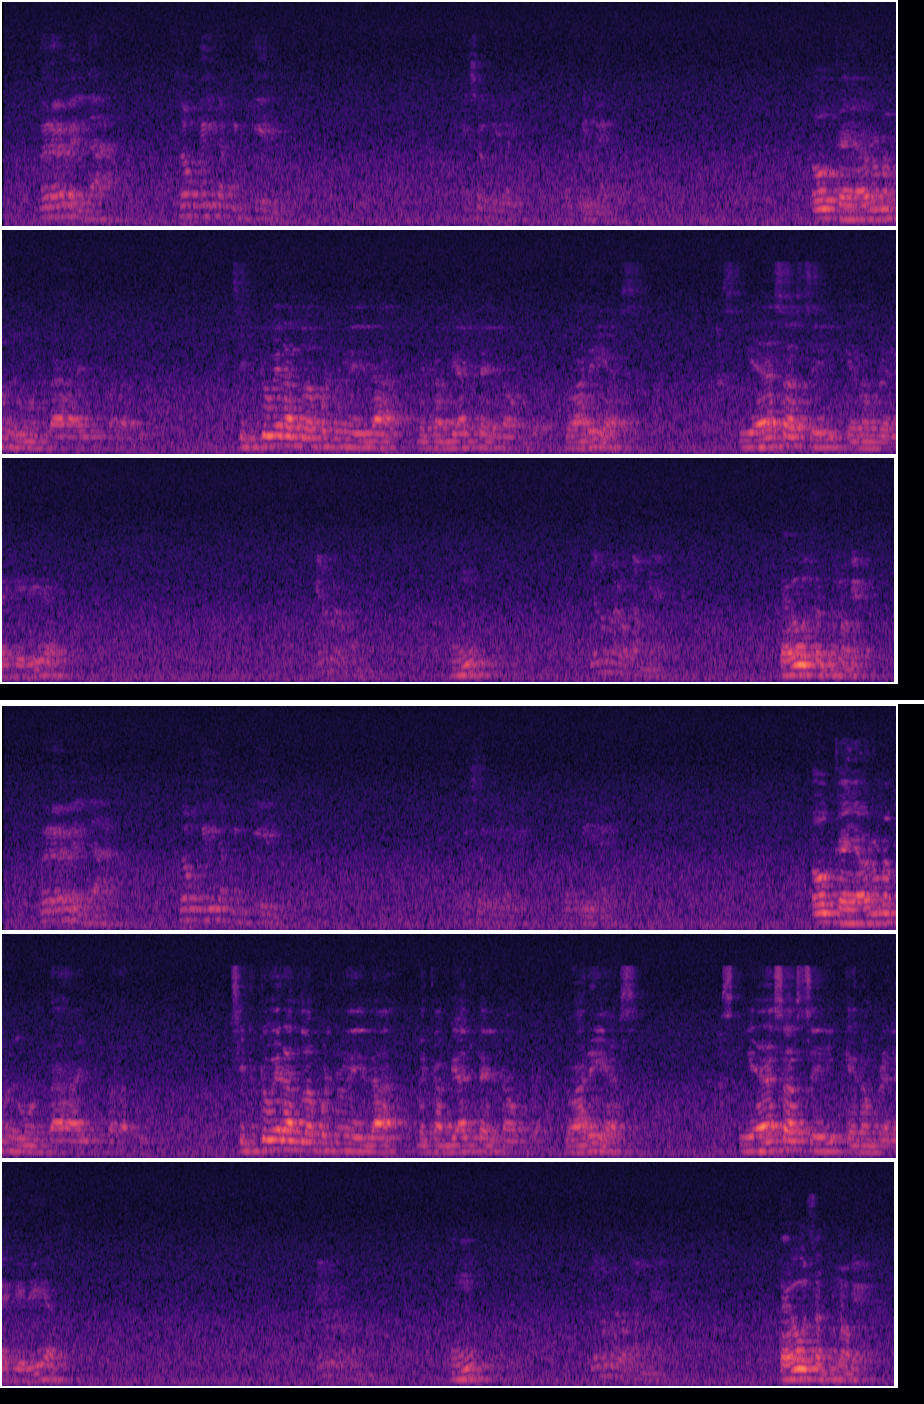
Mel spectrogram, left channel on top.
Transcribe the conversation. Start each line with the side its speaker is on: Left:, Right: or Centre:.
Left: Pero es verdad, son ellas fingiendo. Eso es lo que yo haría, lo primero.
Right: Ok, ahora
Left: Ujú,
Right: una pregunta, Jaime, para ti.
Left: Sí.
Right: Si tú tuvieras la oportunidad de cambiarte el nombre, ¿lo harías?
Left: No,
Right: Si es así, ¿qué nombre elegirías?
Left: yo no me lo cambiaría.
Right: ¿Mm?
Left: Yo no me lo cambiaría.
Right: ¿Te gusta tu
Left: Porque
Right: nombre?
